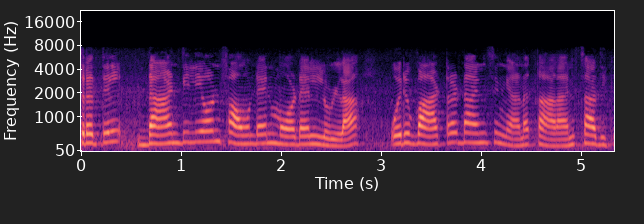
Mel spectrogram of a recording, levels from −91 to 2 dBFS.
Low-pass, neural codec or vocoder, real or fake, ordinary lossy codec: none; codec, 16 kHz, 8 kbps, FunCodec, trained on Chinese and English, 25 frames a second; fake; none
